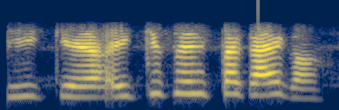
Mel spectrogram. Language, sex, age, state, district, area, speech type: Urdu, female, 18-30, Uttar Pradesh, Lucknow, rural, conversation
